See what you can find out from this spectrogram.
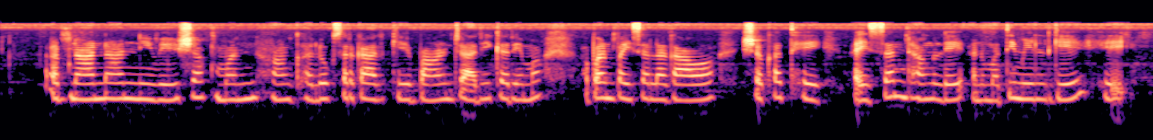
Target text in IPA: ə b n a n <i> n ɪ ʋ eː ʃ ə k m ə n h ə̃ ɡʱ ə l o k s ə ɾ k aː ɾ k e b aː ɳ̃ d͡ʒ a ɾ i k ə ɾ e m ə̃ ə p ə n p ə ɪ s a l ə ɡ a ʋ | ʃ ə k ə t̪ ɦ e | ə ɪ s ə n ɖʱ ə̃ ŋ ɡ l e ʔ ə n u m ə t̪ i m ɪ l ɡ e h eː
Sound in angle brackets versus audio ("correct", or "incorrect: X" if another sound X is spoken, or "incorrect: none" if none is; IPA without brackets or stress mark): incorrect: a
